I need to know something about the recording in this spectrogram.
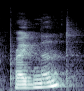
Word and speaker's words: pregnant: your two n sounds so I would rewrite that respell that as PR with an unreleased G pregnant almost like no vowel in the second syllable pregnant um she's very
